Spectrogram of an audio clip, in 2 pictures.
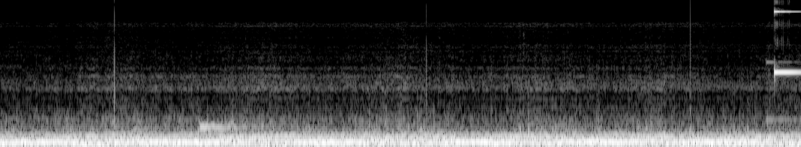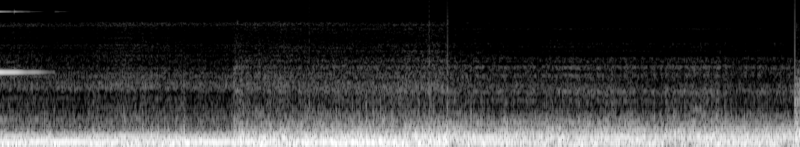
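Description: Jet airliner cabin noise during takeoff and climb: a loud, steady engine rumble heard from inside the cabin. A short high beep sounds about five seconds in.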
